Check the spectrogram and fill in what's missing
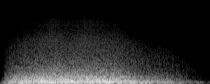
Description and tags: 38 VIENTO SOPLANDO FUERTEMENTE
se sopla viento muy fuerte
fuertemente, soplabndo, viento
